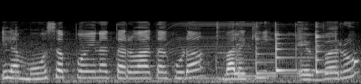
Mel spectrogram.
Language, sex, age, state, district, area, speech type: Telugu, female, 18-30, Telangana, Medak, rural, spontaneous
